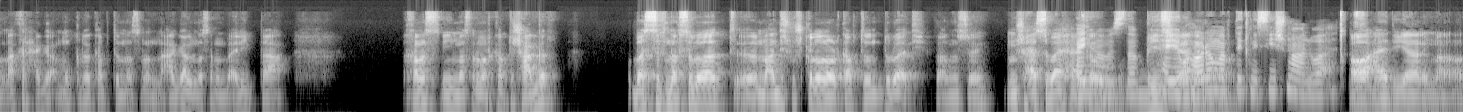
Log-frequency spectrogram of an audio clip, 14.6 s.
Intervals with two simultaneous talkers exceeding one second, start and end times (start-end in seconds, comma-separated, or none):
10.8-12.4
